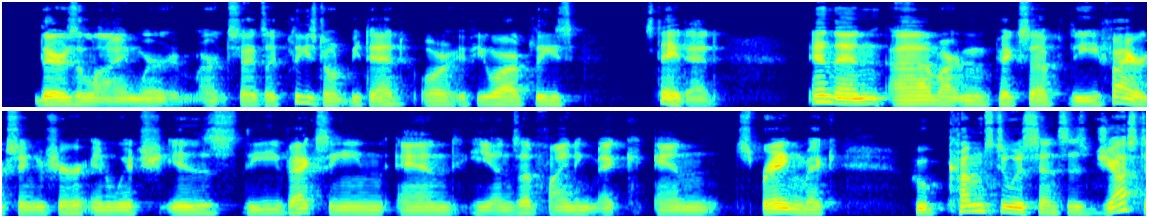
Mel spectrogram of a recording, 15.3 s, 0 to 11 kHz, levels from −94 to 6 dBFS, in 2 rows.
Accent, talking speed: American, 185 wpm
